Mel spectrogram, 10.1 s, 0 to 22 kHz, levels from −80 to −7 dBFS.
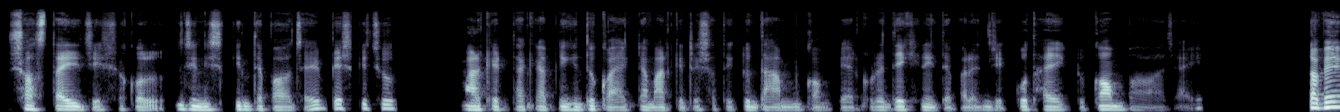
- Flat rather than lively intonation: Yes, narrow, 2.3 semitones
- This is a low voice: Yes, low, 100 Hz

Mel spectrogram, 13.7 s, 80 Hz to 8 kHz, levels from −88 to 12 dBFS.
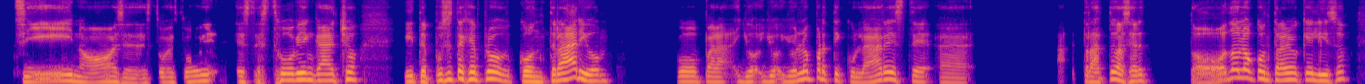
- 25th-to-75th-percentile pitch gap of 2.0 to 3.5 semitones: No, wide, 5.4 semitones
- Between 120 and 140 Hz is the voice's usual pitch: No, medium, 160 Hz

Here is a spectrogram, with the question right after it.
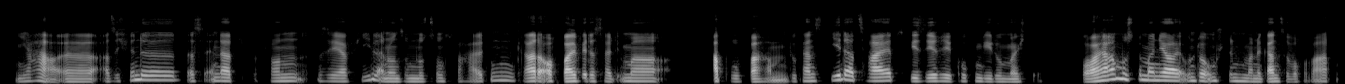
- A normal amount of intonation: Yes, average, 3.8 semitones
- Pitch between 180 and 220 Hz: No, medium, 150 Hz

